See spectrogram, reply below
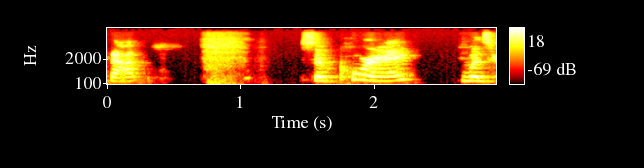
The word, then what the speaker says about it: Kore: Okay, so Persephone's name was Core. K-O-R-E. At least that's how I pronounce it. – Core.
